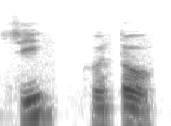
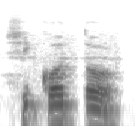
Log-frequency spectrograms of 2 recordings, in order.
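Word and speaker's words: 仕事: Jadi bacanya si goto, bukan si koto, seperti itu.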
